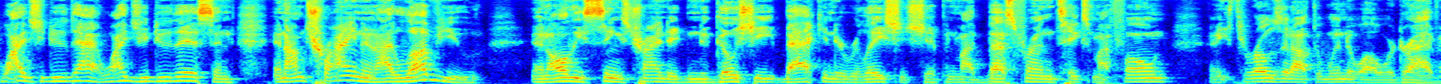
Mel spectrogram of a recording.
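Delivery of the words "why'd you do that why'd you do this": put-on heated, demanding, pitched-up yelling. Retelling a phone call where he yelled at her: retelling own yelling. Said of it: "Yelling at her".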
